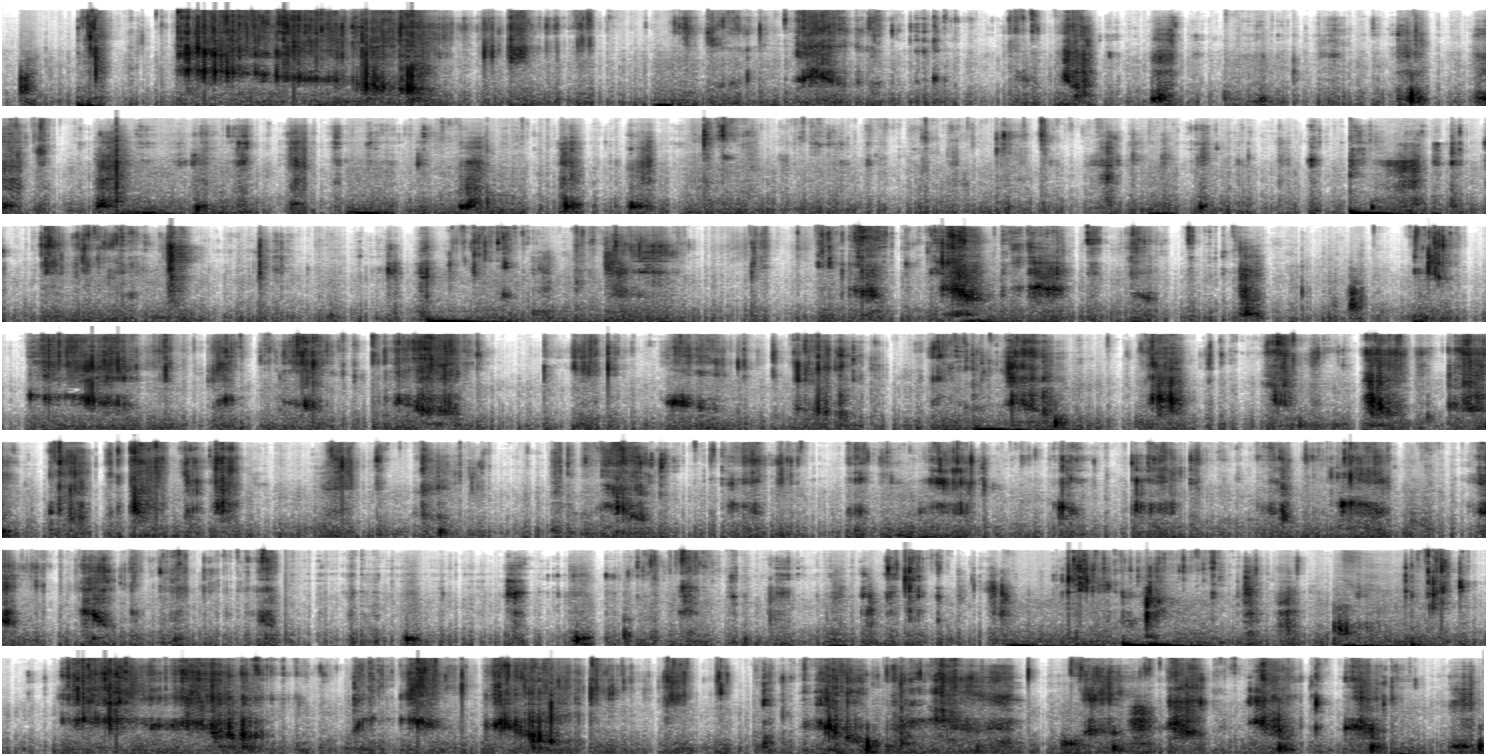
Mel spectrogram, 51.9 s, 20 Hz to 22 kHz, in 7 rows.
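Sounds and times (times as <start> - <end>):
chewing crispy fried chicken: 0.1 - 51.9.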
